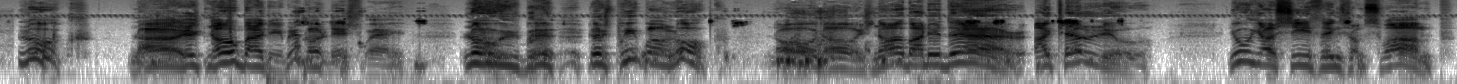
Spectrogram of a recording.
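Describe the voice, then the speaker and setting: Using a put-on character voice pitched high, a man speaks at a very slow pace with long, frequent pauses. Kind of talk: actual play tabletop session. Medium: actual play.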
